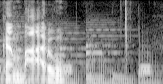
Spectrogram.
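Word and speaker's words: 頑張る: And yes, so gambaru, by the way, accented, unlike haru on its own, so be careful, means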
